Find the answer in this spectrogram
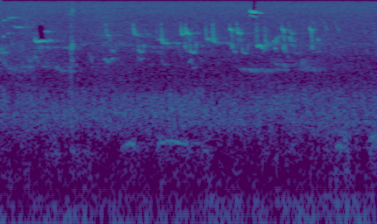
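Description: Near silence with faint distant birdsong: a few low, soft hooting calls repeated and light high chirps of small birds.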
